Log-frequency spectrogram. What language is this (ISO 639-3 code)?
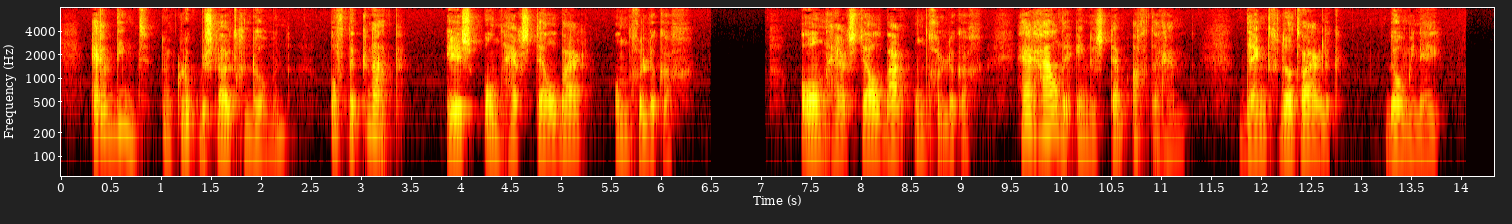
nld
